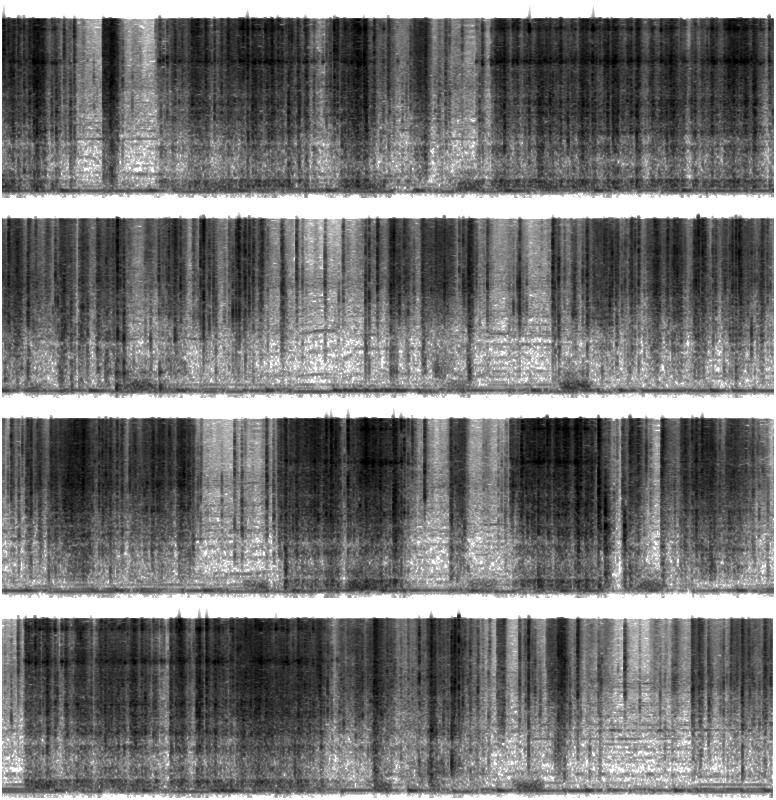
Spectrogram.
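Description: Brass cartridge cases clinking as they are handled and dropped by the handful into a metal ammo can, in repeated bursts of a few seconds each.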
